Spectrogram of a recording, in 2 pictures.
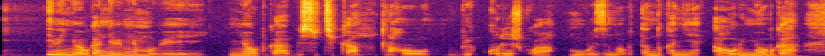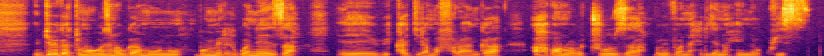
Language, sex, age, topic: Kinyarwanda, male, 18-24, finance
